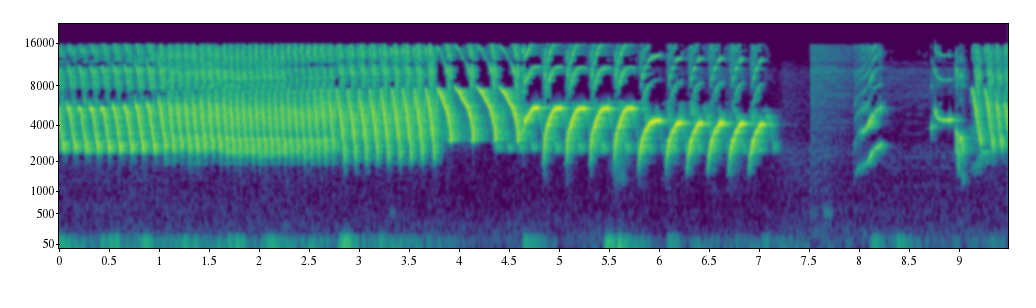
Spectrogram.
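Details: Canary singing in 'cengkok mewah' style: a long, dense, rapid trill giving way to slower, evenly spaced downward swoops, then a brief pause and scattered high notes.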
